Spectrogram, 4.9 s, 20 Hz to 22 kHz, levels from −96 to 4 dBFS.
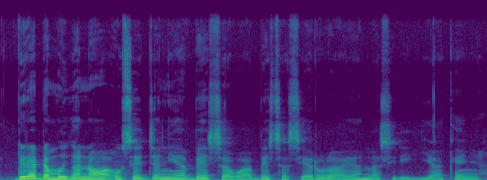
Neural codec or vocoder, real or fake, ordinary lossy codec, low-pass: none; real; none; 19.8 kHz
